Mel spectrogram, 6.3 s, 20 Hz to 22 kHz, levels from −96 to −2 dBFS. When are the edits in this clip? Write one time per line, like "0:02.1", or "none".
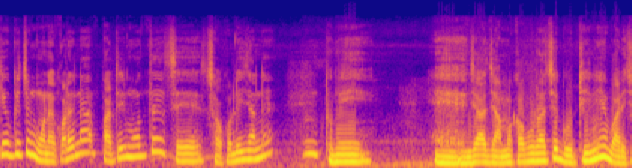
0:03.1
